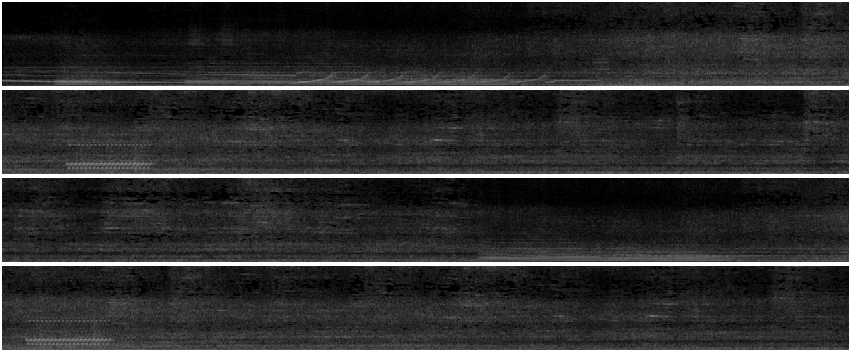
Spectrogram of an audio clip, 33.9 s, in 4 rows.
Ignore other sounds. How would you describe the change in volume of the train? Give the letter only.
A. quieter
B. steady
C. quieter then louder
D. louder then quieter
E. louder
B.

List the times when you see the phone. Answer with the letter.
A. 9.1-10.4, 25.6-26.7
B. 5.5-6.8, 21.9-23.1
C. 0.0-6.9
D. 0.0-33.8
A.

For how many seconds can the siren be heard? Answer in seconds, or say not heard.
7 s.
